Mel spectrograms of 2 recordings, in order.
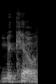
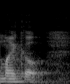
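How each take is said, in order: First: The name is said with German pronunciation. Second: The name is said with English pronunciation. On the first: The speaker calls it right. "you're saying Mikhail" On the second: The speaker calls it wrong. "not Michael"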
